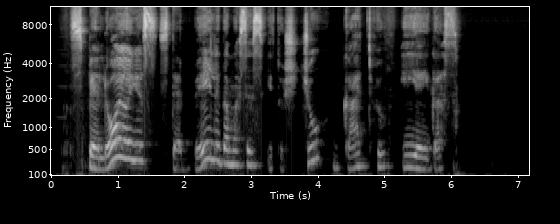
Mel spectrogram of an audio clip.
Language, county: Lithuanian, Vilnius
